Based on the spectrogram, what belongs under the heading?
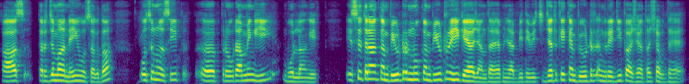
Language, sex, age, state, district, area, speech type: Punjabi, male, 45-60, Punjab, Rupnagar, urban, spontaneous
